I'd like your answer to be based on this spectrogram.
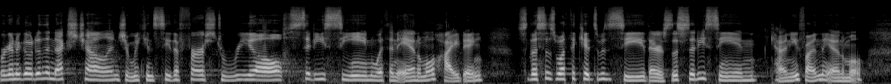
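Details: Adult woman; normal speech.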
